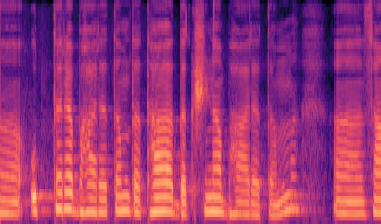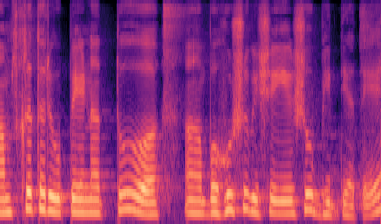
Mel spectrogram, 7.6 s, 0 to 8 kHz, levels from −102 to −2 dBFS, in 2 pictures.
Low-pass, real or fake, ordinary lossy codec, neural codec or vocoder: none; real; none; none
